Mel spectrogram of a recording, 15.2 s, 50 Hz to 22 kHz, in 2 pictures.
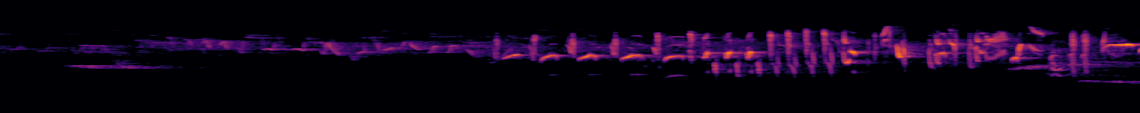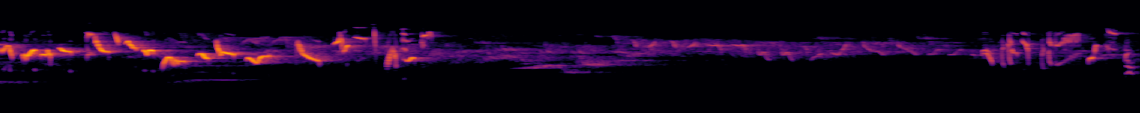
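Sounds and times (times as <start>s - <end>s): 
Eurasian blackcap Sylvia atricapilla singing: 0.0s - 15.2s.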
